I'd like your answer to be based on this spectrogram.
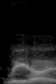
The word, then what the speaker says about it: Lehigh: And then they play Lehigh. Am I saying that right? – Yep, Lehigh is correct.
